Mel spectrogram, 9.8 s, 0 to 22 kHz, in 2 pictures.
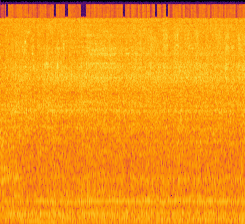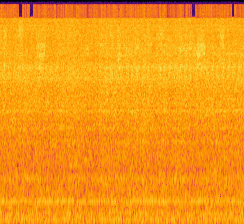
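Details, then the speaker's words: VW air-cooled 1600cc turbo (T3) dune buggy with DIY fuel injection, no high-idle air valve, after cold start on rich cold enrichment, now somewhat warmed up; loud, steady idle, even low rumble, no misses, settling as it warms; normal cold idle. "and there you have it it's kind of warmed up the tap now and"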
